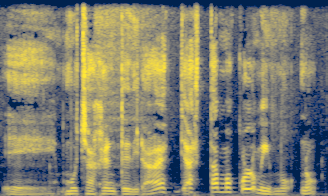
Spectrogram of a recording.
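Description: Woman from Catalonia, radio studio panelist; gravelly, emphatic, hesitant in places. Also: sits low, sing-song, normal speed. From Catalonia, Spain. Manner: earnest, emphatic, with frequent hesitations.

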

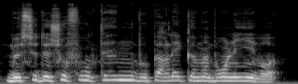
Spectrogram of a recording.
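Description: A man's voice: fairly high pitch, fairly even intonation, unhurried, dark tone, voice pushed up, close to an everyday voice. A man voicing a jovial veteran cavalry officer with a hearty, good-humoured way of talking.

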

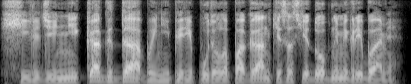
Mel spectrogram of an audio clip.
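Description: Man doing a boastful booming cook. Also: fairly quick, no echo, clean studio sound, lightly acted. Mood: indignant. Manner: boisterous, boastful. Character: big proud male cook, loud and touchy.

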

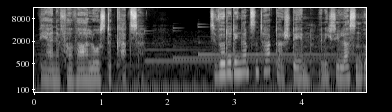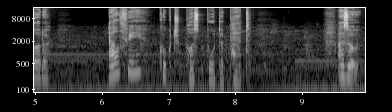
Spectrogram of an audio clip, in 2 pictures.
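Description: In a radio play, an actress voices a frazzled middle-class mother, recounting her story in a wry, self-justifying monologue. Her voice sits on the low side and carries a slight mellowness.

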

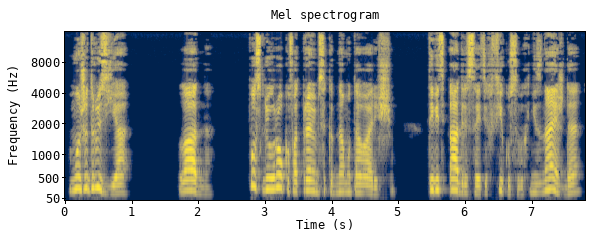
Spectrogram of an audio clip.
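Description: A woman's voice: medium pitch, normal speed, close to an everyday voice. A woman doing Vasya, a mild easygoing schoolboy. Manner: calm, mild, sighing. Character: easygoing good-natured schoolboy.

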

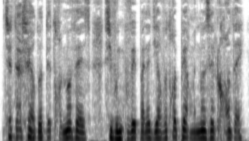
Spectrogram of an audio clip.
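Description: A reader voicing a domineering, miserly old father who lurches from loud fury to hissed whispers. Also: medium pitch, fairly even intonation, fast, breathy edge, close to an everyday voice. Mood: furious. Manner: thundering, swinging from shouts to hissed whispers. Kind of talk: audiobook character reading.

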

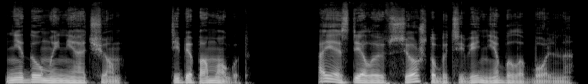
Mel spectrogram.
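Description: A man playing a calm, ghostly tightrope walker who keeps dreams and speaks softly and slowly, in an audiobook. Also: deep voice, no echo, clean studio sound. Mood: soothing. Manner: soft, slow, soothing.

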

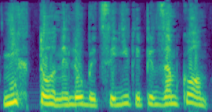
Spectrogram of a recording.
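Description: A man reading an audiobook, voicing an angry, grieving teenage boy wizard who shouts, his voice cracking. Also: on the high side, steady tone, fairly quick, husky, no echo, soft background music, pitched above the performer's own voice. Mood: furious. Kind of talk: audiobook character voice.

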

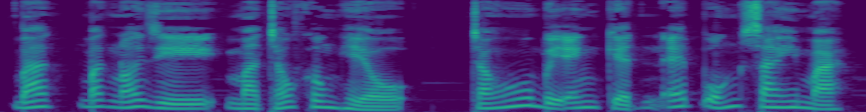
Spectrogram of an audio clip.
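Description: A man's voice: medium pitch, a little fast, no room sound, studio quality, faint music behind, close to an everyday voice. A man voicing a scheming, pregnant young woman who pleads and whines in an audiobook story. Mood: pleading. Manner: whiny, pleading, sharp when crossed. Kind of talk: audiobook character voice.

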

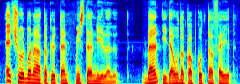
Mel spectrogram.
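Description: Male audiobook narrator, mid-pitched. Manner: steady, even storytelling. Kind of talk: scripted narration.

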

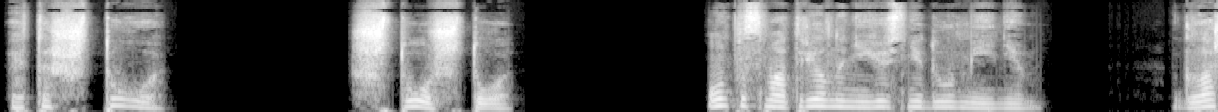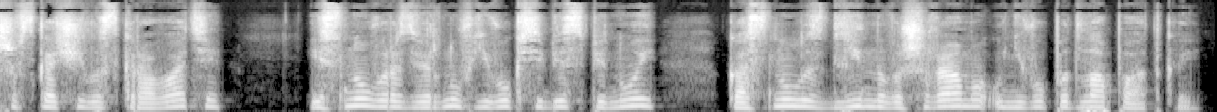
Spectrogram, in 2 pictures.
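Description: A woman narrating a novel in a calm, even reading voice. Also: on the low side, fairly quick. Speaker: audiobook narrator. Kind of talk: scripted narration.

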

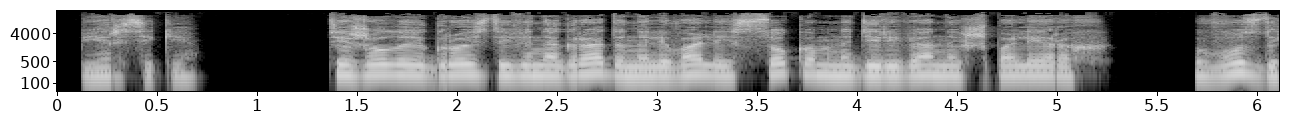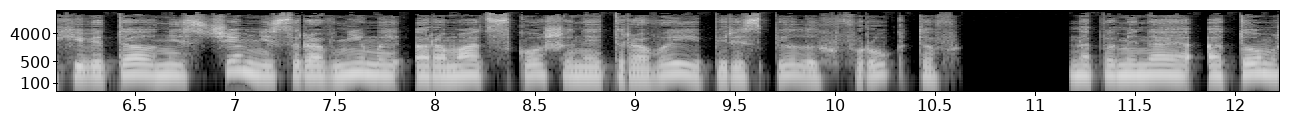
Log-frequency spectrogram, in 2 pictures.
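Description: A woman reading a novel aloud as narrator, acting out the dialogue with lively voices. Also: no echo, studio quality. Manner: lively, acts out dialogue with raised pitch. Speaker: audiobook narrator. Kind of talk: scripted narration with character voices.

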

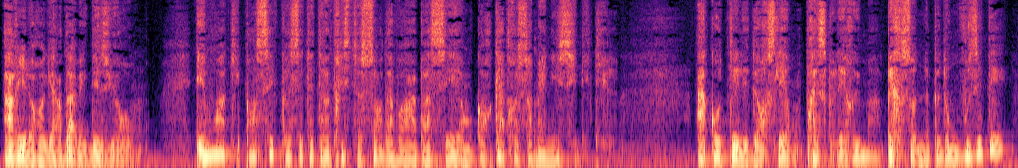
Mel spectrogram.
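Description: A man reading an audiobook expressively, with a lively delivery that rises in pitch for dialogue. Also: fairly quick, vocal fry, breathy edge. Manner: lively, voices Harry with rising pitch in dialogue. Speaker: audiobook narrator.

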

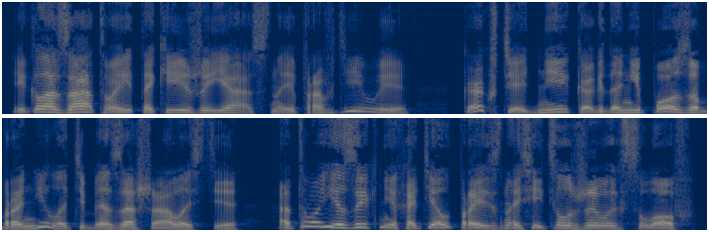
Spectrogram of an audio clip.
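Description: A man voicing a toothless old native woman who once nursed the heroine. She speaks slowly and tenderly, mumbling through bare gums, in a thin, raised voice. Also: expressive, creaky, fairly bright tone, no echo, clean studio sound, exaggerated voice. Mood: tender, reminiscing. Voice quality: mumbling, lisping toothless speech. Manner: slow, high, tender. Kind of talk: audiobook character voice.

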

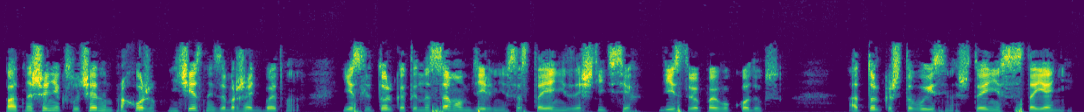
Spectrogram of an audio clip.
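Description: Мужчина читает за встревоженного отца-профессора, говорит взвешенно и наставительно; запись сухая, немного глуховатая. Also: male voice, mid-range voice, fairly quick, no echo, lightly acted. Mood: urgent. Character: worried professor father, earnest and firm. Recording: slightly dull lo-fi recording.

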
